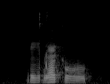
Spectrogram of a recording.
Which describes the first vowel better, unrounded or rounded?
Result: unrounded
